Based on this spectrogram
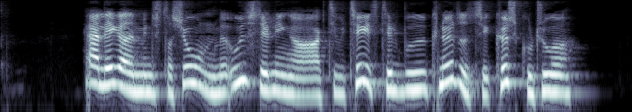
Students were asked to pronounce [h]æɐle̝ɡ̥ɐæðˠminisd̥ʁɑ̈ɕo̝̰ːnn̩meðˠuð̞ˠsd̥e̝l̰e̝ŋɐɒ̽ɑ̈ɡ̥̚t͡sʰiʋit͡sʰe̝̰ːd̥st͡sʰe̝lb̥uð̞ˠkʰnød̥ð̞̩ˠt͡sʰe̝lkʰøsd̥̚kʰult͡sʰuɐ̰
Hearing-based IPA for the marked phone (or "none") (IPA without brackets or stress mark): h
